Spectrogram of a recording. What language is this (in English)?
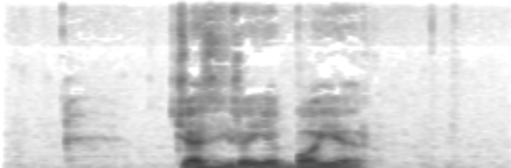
Persian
